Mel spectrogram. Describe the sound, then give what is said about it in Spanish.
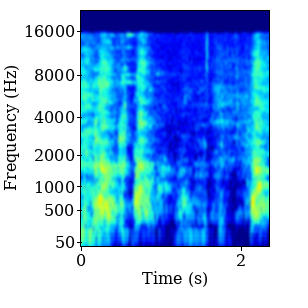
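A dog barks at something unseen, repeatedly in loud, rough bursts, about four barks spaced unevenly with brief pauses between, dominating the short recording. “No, pero lo que está, lo que está pasando ahora mismo, que ella está barking at algo que yo no puedo ver, cosas así me friquean tanto.”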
